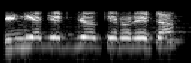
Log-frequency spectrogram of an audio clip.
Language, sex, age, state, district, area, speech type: Sindhi, female, 45-60, Delhi, South Delhi, urban, conversation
